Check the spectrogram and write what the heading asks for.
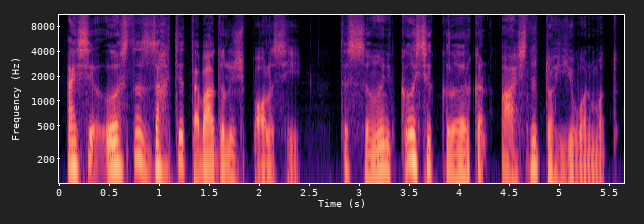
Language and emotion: Kashmiri, surprised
